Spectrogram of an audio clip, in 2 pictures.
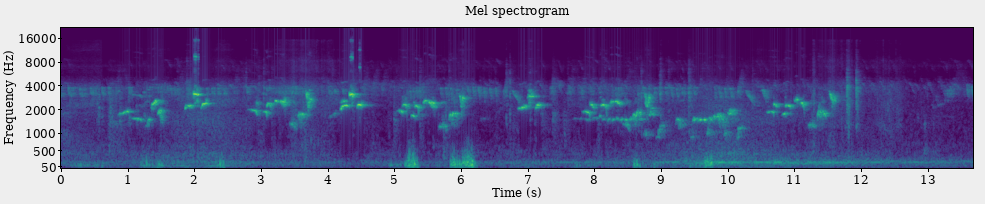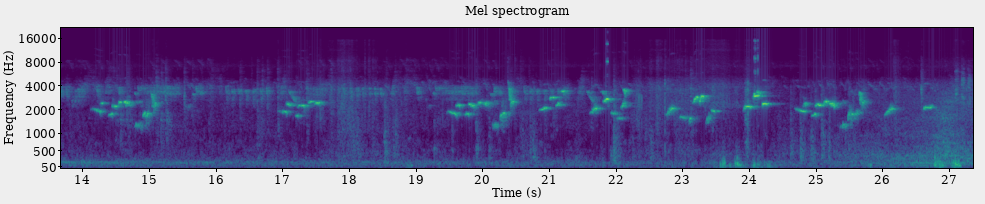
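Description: A songbird singing in short, rapid chirping phrases, repeated with brief pauses, with a few low thumps about five to six seconds in.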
